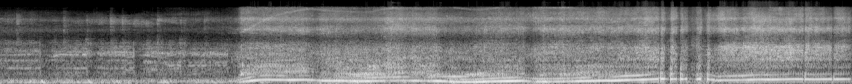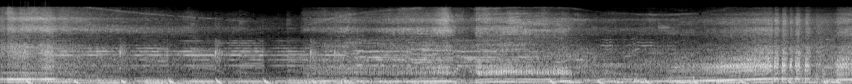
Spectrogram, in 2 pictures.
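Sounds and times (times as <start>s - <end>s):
engine revving hard: 2.3s - 9.7s, 11.6s - 17.0s.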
